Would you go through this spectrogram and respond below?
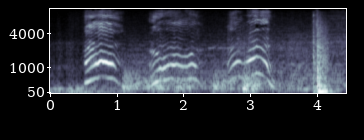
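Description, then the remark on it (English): A cat meows three times in a row, loud, each call a drawn-out whining rise and fall, followed by a short dull thump at the end. “Or maybe you're having a tough time deciding what to do with the stray cat that's keeping you up all night.”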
